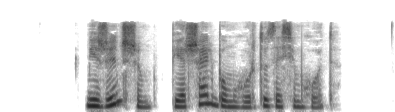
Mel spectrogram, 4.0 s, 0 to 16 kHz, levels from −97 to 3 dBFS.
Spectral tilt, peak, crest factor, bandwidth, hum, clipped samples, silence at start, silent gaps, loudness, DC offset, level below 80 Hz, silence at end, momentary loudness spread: -3.5 dB/octave; -6 dBFS; 18 dB; 8 kHz; none; under 0.1%; 0.85 s; 1.63-1.71 s; -20 LUFS; under 0.1%; -62 dBFS; 0.7 s; 14 LU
